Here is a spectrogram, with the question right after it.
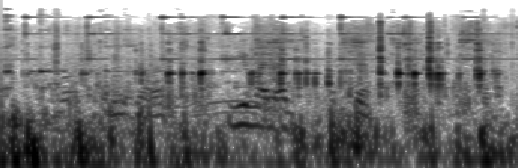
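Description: Goats with bells tied at their necks, on a path between two hills, give a busy jangle of bell clinks and hoof clatter mixed with animal calls, while a person talks nearby throughout.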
